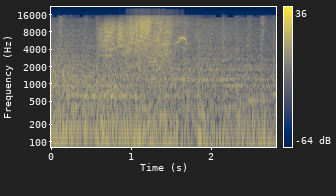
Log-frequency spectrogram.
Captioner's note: portal noise fades; portal closes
